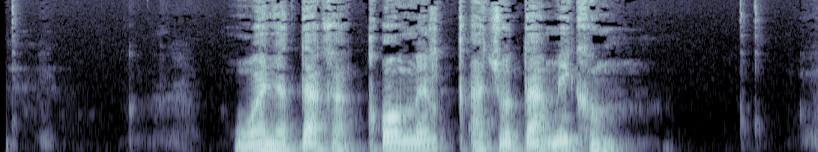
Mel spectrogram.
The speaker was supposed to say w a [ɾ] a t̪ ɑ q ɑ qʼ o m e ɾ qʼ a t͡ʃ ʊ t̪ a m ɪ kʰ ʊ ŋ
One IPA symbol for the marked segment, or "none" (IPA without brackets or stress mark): ʎ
